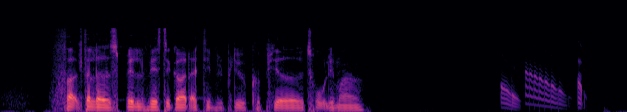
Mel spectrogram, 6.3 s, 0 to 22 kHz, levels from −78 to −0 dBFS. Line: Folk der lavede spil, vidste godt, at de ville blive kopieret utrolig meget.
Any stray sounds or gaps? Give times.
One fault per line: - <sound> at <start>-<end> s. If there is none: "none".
- chirp at 5.0-5.9 s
